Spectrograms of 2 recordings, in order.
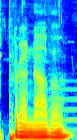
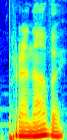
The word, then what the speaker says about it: Pranava: And the word of the verse is Pranāva. Pranāva, spelled P-R-A-N-A-V-A. It is the sacred syllable Om, or when chanted prolonged, That's the government name of Om.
